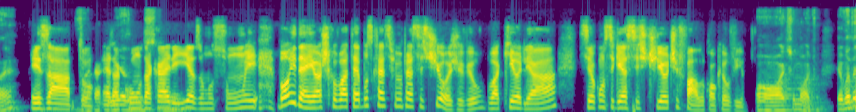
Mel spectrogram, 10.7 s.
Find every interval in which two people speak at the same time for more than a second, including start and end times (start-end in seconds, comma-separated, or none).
0.9-2.4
